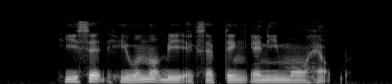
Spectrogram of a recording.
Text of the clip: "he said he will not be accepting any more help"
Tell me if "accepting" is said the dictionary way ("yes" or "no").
yes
